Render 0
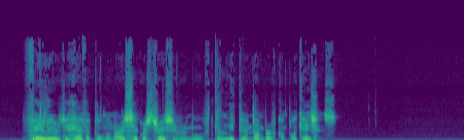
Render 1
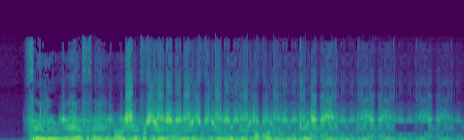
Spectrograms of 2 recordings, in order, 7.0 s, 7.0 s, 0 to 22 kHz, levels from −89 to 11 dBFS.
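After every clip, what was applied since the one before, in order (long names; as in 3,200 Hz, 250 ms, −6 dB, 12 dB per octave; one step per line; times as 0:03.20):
feedback delay that plays each chunk backwards 434 ms, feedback 74%, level −7 dB
gain on a spectral selection 0:05.90–0:06.43, 1,300–2,800 Hz −15 dB
boost into a limiter +8 dB
level −1 dB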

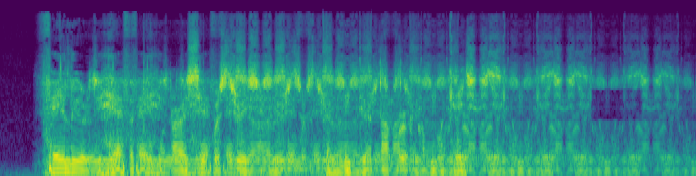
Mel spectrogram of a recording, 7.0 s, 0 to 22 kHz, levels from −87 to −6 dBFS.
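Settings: no processing that can be heard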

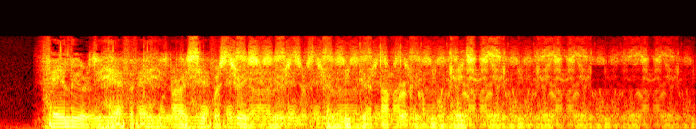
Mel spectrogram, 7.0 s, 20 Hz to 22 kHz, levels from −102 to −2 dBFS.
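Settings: linear-phase brick-wall low-pass 6,900 Hz
single-tap delay 676 ms −19 dB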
